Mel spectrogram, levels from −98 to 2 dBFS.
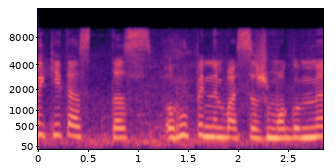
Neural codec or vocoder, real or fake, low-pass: none; real; 9.9 kHz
